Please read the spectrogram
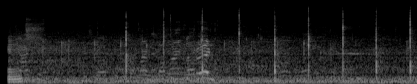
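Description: Voices of people talking at a distance over outdoor background noise, with a steady run of sharp ticks, about three a second, starting about a second in.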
